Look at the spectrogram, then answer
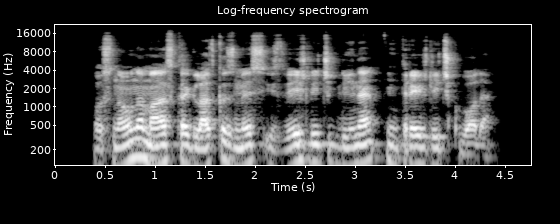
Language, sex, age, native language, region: Slovenian, male, 30-49, Slovenian, Posavska region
